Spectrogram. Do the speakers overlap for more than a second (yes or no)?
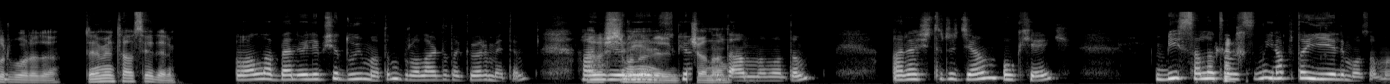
yes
